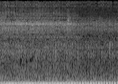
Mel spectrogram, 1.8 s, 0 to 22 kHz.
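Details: Mitsubishi Delica/Pajero 2.8 diesel after throttle cable and idle speed adjustment: even, deep beat with steady firing pulses and no shaking rattle; idle now smooth with revs raised slightly.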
